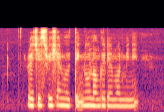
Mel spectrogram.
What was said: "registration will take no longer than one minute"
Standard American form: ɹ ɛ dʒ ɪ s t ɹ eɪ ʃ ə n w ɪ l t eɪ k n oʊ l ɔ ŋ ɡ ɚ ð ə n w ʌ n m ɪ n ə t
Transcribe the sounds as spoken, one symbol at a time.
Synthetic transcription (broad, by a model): ɹ ɛ dʒ ɪ s t ɹ eɪ ʃ ə n w ɪ l t eɪ k n oʊ l ɔ ŋ ɡ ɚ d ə n w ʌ n m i n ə t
